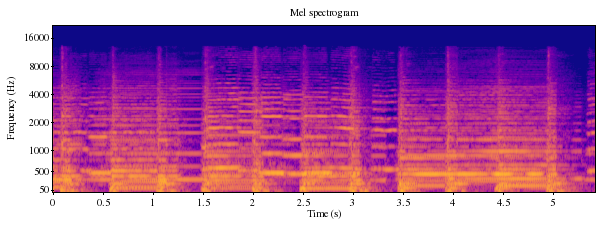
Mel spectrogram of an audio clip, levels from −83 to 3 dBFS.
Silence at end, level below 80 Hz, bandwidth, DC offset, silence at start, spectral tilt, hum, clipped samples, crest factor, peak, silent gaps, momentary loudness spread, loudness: 0 s; -28 dBFS; 13 kHz; under 0.1%; 0 s; -6.5 dB/octave; none; under 0.1%; 14 dB; 0 dBFS; none; 4 LU; -16 LUFS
